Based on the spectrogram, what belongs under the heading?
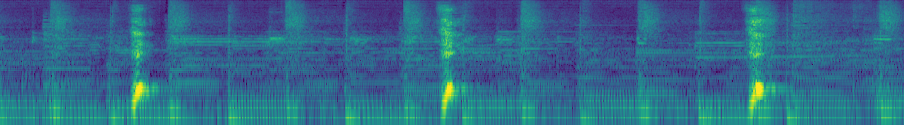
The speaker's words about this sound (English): All at once, I started hiccuping.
